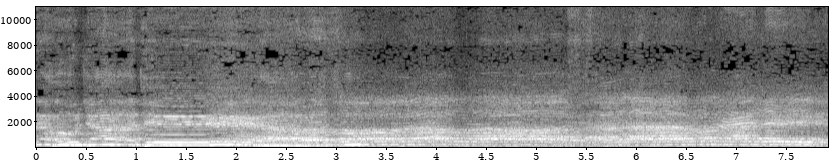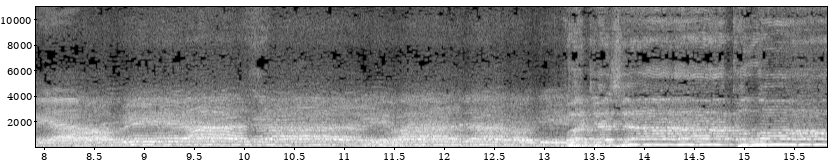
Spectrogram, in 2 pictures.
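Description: Male devotional chanting, a melodic chant with long, wavering held notes over a steady low drone.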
